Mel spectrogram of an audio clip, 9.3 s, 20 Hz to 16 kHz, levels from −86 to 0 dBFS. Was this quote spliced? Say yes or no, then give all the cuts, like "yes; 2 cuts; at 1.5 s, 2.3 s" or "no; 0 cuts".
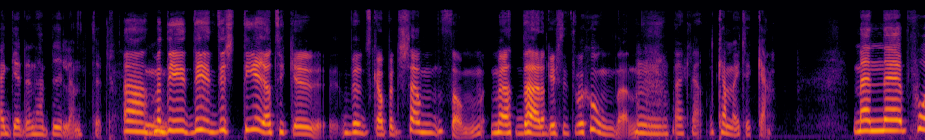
yes; 3 cuts; at 2.4 s, 5.4 s, 6.7 s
